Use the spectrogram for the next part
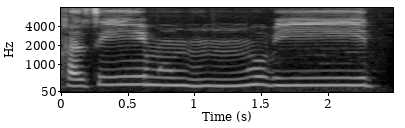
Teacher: تنوین کے بعد میم آ رہا ہے تو غنہ کر کے پڑھیں گے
